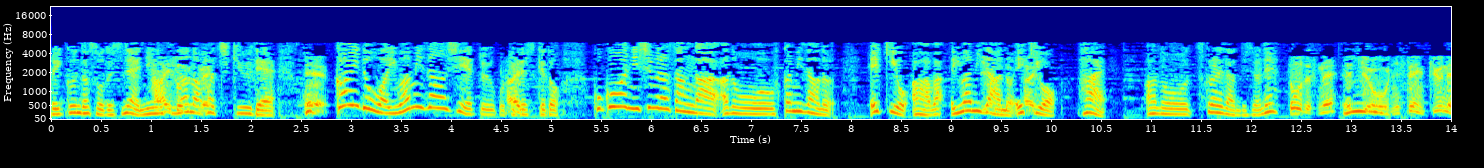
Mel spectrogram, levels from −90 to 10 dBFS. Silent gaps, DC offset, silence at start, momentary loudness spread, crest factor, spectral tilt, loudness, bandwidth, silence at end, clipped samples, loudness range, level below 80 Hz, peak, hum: none; under 0.1%; 0 s; 6 LU; 14 dB; -6 dB/octave; -17 LUFS; 6.2 kHz; 0 s; under 0.1%; 2 LU; -56 dBFS; -2 dBFS; none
